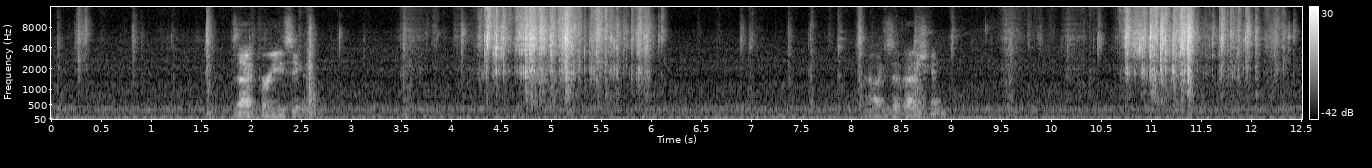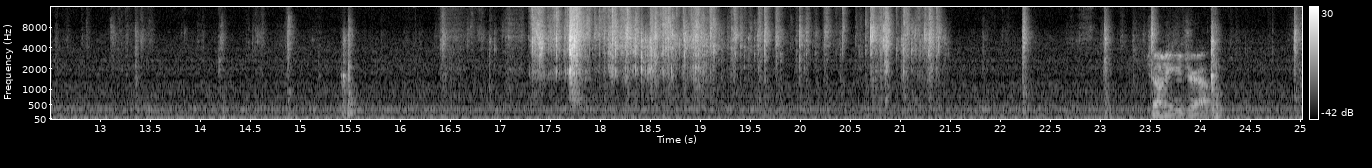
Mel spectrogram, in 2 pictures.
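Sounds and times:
cards flicking and rustling: 3.5s - 6.2s, 9.4s - 12.5s, 16.4s - 21.5s.

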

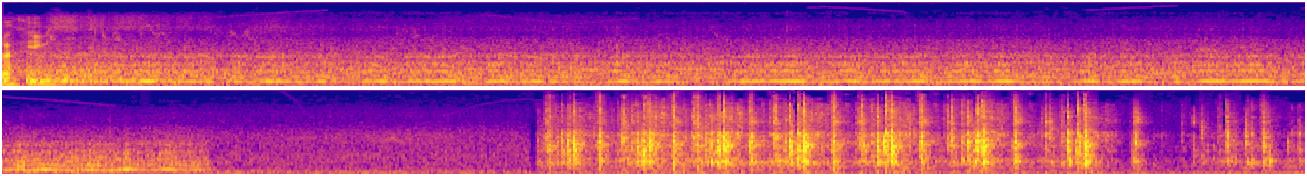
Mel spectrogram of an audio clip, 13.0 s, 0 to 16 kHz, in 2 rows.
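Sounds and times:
small motor humming: 0.0s - 7.6s.

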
